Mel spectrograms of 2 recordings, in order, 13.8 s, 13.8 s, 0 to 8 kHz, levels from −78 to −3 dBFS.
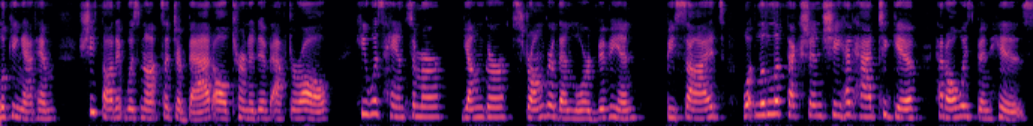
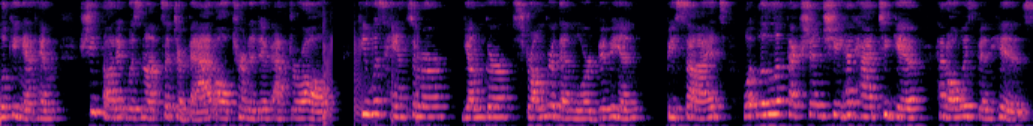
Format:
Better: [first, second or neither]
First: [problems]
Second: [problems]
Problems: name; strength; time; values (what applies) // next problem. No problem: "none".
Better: first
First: none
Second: noise reduction (neural separator model SepFormer DNS4)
